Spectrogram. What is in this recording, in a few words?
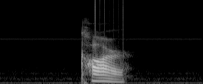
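"car", English syllable; kdeedu; klettres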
